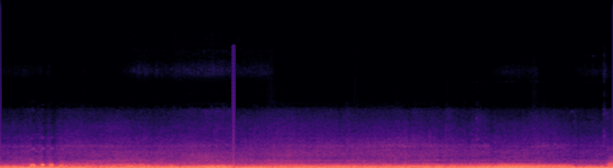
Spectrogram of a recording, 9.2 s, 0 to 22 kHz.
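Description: A loud, steady engine drone from a Kawasaki Z1000 R sport motorcycle, rumbling and revving close by throughout without a break.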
